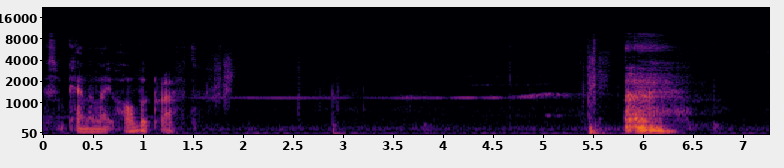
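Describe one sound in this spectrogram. Paper pages rustle as a magazine is leafed through.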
